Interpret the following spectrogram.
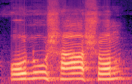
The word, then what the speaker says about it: অনুশাসন: এটাও খুবই সহজ, যেহেতু নয়ের সাথে উ আছে, তাহলে অ এর উচ্চারণটা কিসের মতো হবে, ও এর মতো, তাহলে এখানে অ আছে বাদ, এখানে অ আছে, এটাও বাদ। অনুশাসন, অনুশাসন, অনুশাসন তো আমরা বলি না, আমরা বলি অনুশাসন, তাহলে এটা উত্তর হইতেছে না।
